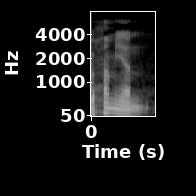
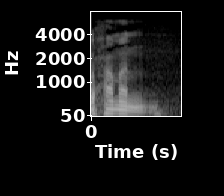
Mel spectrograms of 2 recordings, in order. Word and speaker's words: حمي: فإذا وجد الإنسان حرارة ضيقا من سبب الحرارة، يقول الحريري: يقول أجد حميا أو حموا، ولا يقول أجد حما. أكثر الناس يقولون حما، دنيا حما، والحريري يقول يقال حمي وحمو مثل ظبي ودلو. كما تنطق بظبي تقول حمي، وكما تنطق بدلو تقول حمو.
